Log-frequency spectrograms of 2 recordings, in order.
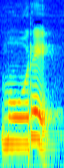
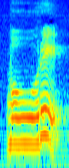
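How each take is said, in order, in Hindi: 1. इस शब्द की शुरुआत m ध्वनि से होती है। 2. इस शब्द की शुरुआत b ध्वनि से होती है। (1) "अकॉर्डिंग टू रोमनाइजेशन" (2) "but it sounds close to बोरे, ब वाला साउंड आएगा"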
